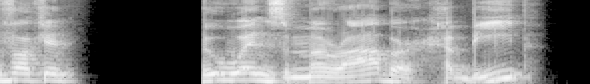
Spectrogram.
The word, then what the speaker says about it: Khabib: the IR flag um khabib is khabib is the real pronunciation of his name yeah but it's not like well obviously obviously khabib abib wins that fight 100 times out of 100 habib's two two weight divisions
